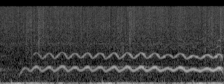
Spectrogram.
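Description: A coloratura soprano on an acoustic-era Berliner gramophone disc holds a high note that starts just after a short break and wavers quickly and evenly in a trill. The singing sits over steady record surface hiss.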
